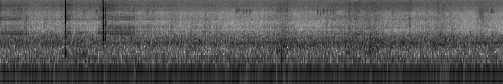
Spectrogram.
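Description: Steady low hum and faint hiss of background noise, broken by two sharp clicks a little over a second in and again about two seconds in.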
